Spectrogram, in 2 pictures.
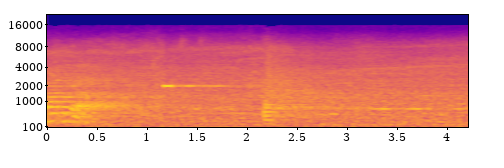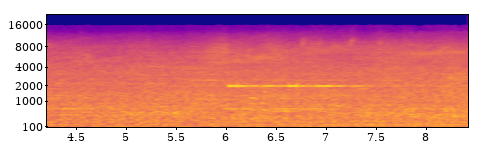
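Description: Steady hall noise of an indoor 1/12-scale electric RC car race, with two high, steady beeps of about a second each and a single sharp click a couple of seconds in.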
